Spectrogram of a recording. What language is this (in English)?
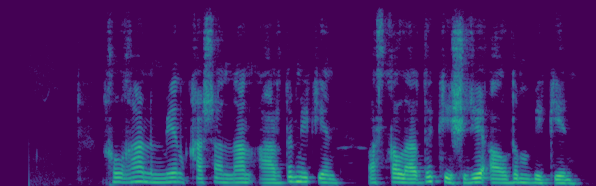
Kazakh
